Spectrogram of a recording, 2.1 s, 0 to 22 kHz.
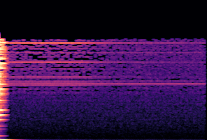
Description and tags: Samples of the vintage Korg Mini Pops 45 drum machine. No processing applied here but a very gentle fft based noise reduction. After all, I figured background noise was part of the machine's sonic identity. No patterns here, since that would have taken forever, just the individual sounds. Some of them alone, some of them combined.
Recorded mono with a zoom H2N thru the machine's "amp" output.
